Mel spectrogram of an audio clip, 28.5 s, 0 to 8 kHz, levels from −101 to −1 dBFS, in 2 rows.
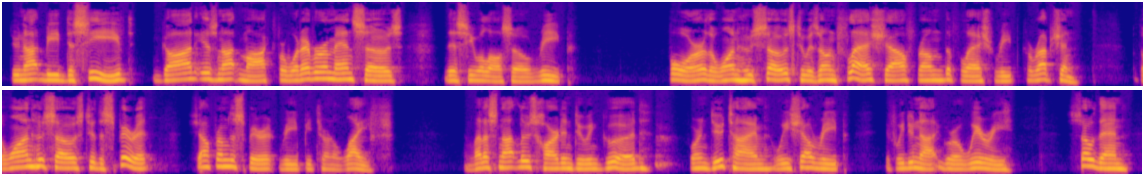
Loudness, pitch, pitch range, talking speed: -21 LUFS, 140 Hz, 130-160 Hz, 150 wpm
